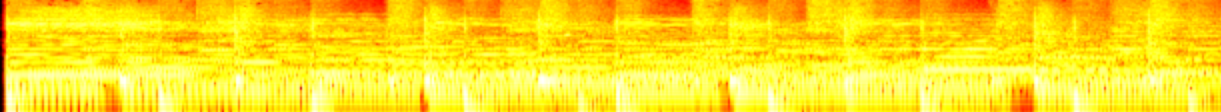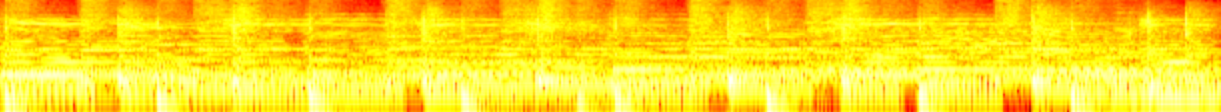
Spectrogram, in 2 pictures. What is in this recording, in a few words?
pure sunshine loop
